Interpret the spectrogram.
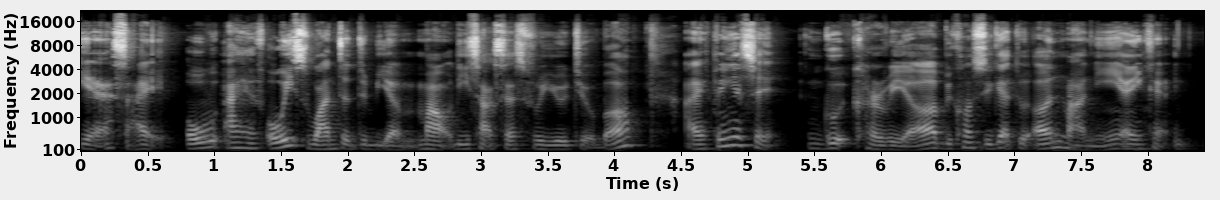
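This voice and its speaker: A man from China with a mixed Chinese and Singaporean accent, answering viewer questions in a casual vlog, hesitant and apologetic, recorded on a phone. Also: mid-range voice. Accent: mixed Chinese and Singaporean English. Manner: hesitant, halting, often apologetic.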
